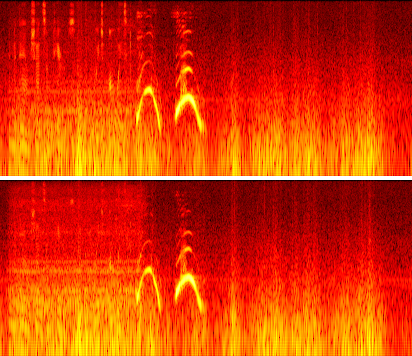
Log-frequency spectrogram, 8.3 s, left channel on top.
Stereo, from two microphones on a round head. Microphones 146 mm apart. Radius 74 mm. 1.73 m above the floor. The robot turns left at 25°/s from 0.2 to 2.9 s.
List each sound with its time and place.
0.2 s a man speaking: 145° left; by 2.6 s 80° left
2.7 s a bird: 65° left (ahead or behind); by 4.1 s 60° left (ahead or behind)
